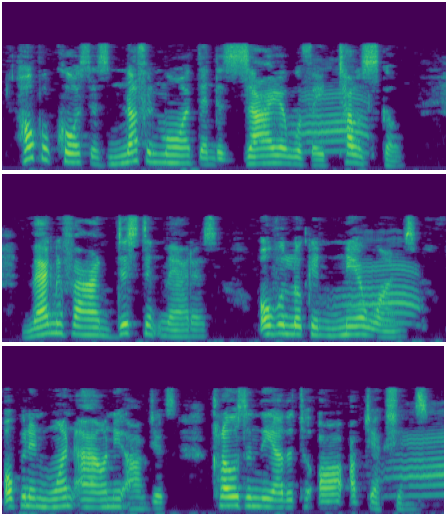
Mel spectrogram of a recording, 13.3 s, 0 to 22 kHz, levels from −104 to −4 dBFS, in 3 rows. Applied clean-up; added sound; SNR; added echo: classical method Wiener filter.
